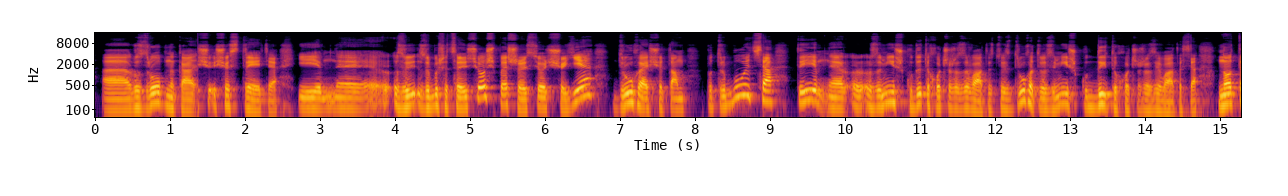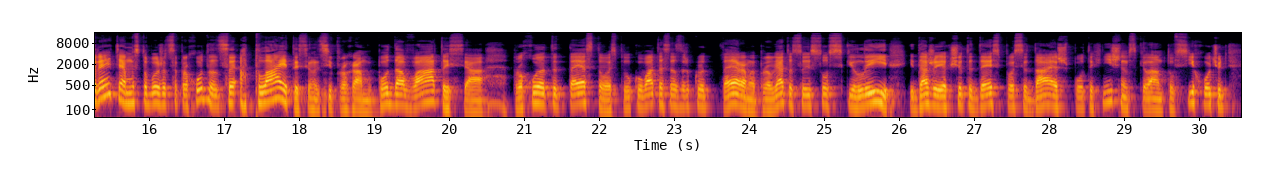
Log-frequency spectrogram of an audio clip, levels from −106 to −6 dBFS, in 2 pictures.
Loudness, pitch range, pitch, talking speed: -25 LUFS, 110-145 Hz, 125 Hz, 130 wpm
